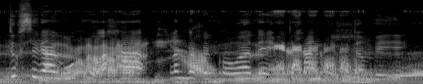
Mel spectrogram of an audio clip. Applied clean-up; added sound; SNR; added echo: none; Musical instrument; 0 dB; none.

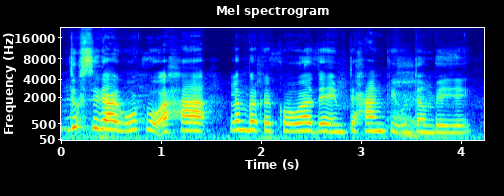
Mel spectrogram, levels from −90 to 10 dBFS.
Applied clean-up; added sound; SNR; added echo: none; none; none; none.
